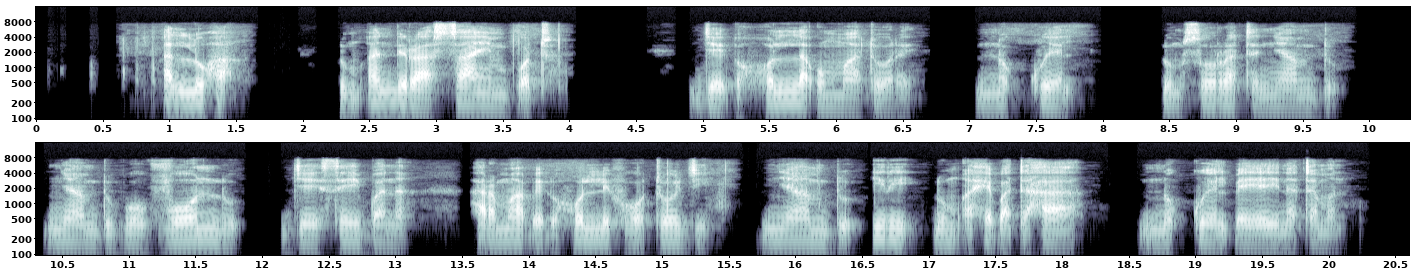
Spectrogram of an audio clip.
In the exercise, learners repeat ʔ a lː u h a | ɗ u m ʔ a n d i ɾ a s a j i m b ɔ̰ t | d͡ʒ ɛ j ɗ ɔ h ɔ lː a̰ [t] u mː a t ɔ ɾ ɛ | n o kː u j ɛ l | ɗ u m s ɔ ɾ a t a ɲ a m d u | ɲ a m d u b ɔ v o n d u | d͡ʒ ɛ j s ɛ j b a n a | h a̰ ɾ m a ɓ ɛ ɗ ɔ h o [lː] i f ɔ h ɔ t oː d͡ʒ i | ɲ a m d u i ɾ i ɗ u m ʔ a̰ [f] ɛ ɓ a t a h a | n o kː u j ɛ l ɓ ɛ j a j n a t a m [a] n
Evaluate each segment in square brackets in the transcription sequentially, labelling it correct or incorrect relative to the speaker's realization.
incorrect, correct, incorrect, correct

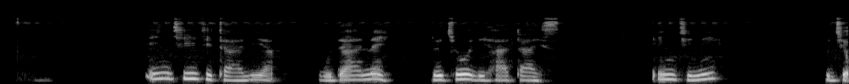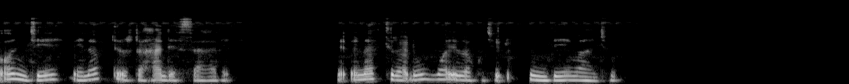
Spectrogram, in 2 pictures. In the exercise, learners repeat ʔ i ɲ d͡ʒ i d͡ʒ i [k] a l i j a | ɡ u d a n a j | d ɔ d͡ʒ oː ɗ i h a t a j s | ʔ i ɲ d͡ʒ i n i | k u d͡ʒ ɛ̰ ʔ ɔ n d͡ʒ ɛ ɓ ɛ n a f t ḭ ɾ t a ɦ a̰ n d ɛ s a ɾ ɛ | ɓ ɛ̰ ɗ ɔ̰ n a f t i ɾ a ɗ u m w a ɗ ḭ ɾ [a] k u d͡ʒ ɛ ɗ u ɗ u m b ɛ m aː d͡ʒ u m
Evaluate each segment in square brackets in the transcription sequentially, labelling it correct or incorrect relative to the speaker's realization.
incorrect, correct

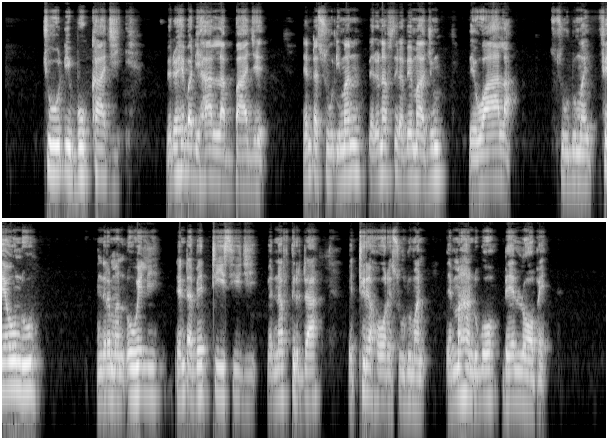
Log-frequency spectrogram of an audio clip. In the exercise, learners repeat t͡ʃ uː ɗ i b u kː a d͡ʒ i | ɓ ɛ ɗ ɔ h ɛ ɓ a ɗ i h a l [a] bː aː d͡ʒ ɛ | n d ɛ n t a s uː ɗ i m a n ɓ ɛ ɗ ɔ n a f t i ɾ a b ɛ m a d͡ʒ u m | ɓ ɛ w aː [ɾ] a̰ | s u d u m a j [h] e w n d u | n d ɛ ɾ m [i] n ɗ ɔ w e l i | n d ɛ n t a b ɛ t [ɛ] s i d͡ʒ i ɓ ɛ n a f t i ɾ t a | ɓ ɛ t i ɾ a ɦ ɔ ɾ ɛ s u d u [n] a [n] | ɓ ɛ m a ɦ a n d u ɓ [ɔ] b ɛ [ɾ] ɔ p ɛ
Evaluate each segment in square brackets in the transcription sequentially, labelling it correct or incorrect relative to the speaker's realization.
correct, incorrect, incorrect, incorrect, incorrect, incorrect, correct, correct, incorrect

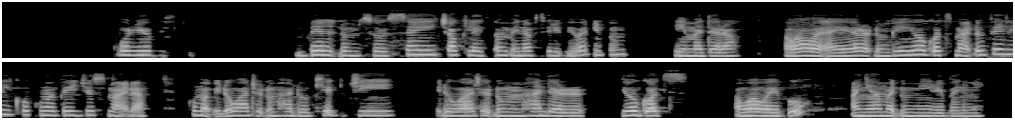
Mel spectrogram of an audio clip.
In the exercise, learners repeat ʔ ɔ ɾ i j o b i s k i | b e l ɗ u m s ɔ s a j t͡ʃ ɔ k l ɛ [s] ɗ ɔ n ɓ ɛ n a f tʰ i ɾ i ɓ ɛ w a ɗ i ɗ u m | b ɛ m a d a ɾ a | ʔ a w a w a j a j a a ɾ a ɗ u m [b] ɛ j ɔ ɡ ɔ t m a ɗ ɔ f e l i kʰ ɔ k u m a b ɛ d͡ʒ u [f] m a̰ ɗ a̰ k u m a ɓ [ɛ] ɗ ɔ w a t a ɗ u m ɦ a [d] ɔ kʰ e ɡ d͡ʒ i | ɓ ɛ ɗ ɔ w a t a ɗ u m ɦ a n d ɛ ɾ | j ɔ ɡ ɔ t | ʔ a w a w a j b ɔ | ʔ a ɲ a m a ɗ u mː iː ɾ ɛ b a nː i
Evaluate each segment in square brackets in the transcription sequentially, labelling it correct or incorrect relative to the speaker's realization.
incorrect, correct, incorrect, correct, correct

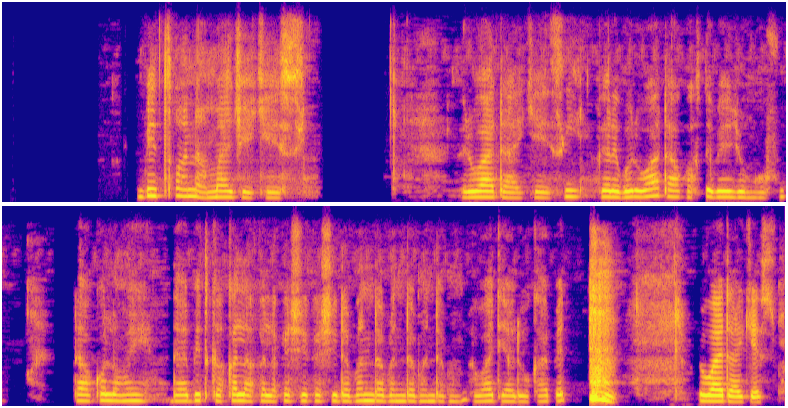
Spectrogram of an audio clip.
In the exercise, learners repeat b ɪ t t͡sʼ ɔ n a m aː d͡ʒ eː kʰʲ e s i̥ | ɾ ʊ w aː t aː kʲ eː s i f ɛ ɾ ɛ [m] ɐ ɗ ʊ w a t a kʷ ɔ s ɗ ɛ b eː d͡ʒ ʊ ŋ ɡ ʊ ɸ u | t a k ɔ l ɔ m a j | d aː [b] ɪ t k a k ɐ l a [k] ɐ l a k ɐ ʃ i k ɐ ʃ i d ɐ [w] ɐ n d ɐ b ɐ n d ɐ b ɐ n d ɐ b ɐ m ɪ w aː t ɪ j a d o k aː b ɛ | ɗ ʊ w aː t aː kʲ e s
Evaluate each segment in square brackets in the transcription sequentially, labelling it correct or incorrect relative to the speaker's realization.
incorrect, correct, correct, incorrect

